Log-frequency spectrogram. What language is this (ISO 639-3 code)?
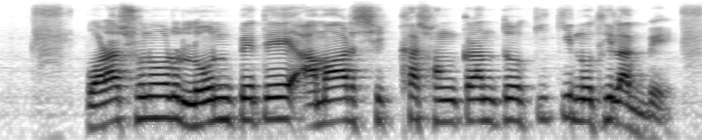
ben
